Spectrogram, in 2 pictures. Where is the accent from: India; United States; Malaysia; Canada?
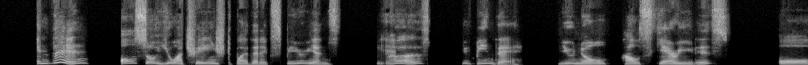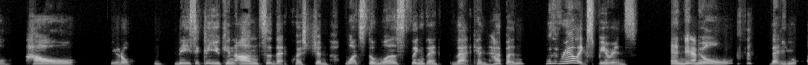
Malaysia; Ipoh, Perak; anyone who's listening who's from Ipoh. I'm one of them. I'm the eldest daughter of a single mother. Growing up in Malaysia when I was then, at a time when single mothers were not a socially acceptable thing.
